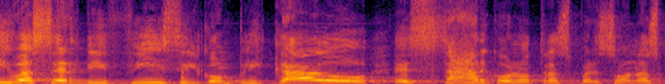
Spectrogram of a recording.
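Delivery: high-pitched, emphatic sermon voice; impassioned preaching. Real, not acted. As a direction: press the message on the congregation. Preaches at raised pitch to congregation.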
